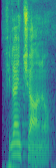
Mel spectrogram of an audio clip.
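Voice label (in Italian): "filanciano", dialettale crespinese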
